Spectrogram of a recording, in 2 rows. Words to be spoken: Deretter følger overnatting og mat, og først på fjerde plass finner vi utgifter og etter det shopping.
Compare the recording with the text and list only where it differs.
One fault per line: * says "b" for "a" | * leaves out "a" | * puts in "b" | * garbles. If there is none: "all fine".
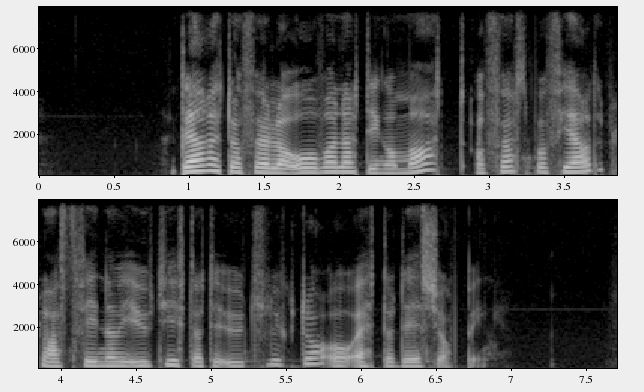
* puts in "til utflukter"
